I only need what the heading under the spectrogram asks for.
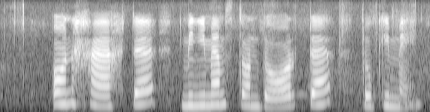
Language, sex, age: Afrikaans, female, 19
